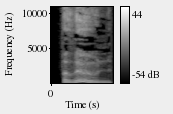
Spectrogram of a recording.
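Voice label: "balloon", English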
